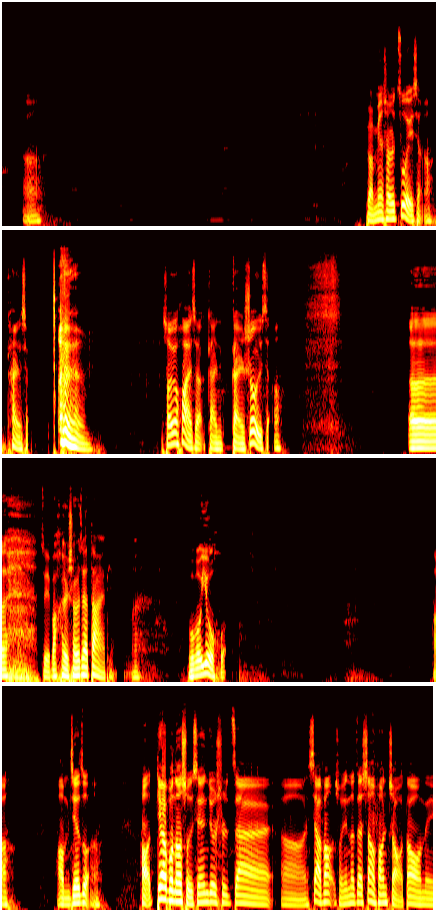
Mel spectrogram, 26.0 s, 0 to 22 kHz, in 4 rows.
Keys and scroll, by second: 0.5 ctrl+z, 4.0 ctrl+z, 7.7 space, 13.8 5, 16.9 ctrl+z, 21.7-22.4 typing, 23.6 ctrl+z, 24.2-25.2 typing.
